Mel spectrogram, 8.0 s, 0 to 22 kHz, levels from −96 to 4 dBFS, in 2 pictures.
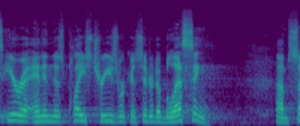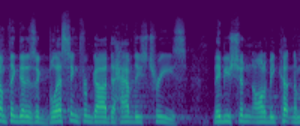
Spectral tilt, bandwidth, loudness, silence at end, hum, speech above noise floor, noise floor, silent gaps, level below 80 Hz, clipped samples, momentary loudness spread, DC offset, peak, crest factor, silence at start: -4 dB/octave; 15 kHz; -38 LUFS; 0 s; none; 32 dB; -71 dBFS; none; -86 dBFS; under 0.1%; 10 LU; under 0.1%; -18 dBFS; 22 dB; 0 s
